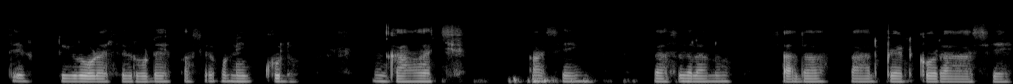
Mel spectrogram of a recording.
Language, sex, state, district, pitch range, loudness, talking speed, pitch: Bengali, male, West Bengal, Purulia, 130-140 Hz, -31 LUFS, 120 wpm, 135 Hz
